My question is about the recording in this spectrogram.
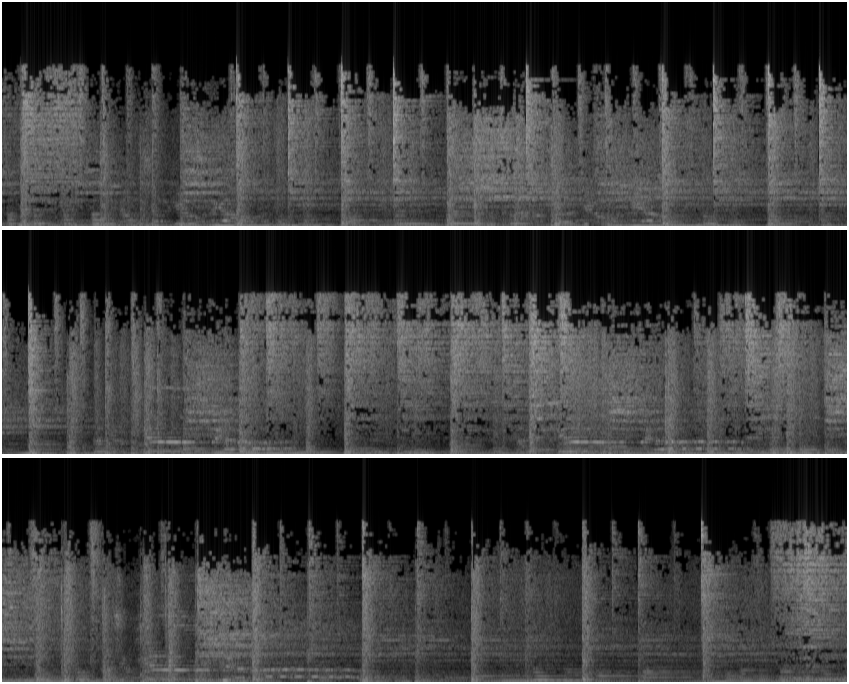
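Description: A live band playing a rock/blues jam: a drum kit with cymbals keeping a steady beat, together with guitar.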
